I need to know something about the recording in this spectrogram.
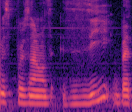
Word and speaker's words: Sze: last name is present Z but it's written as Z right correct Z ok so it could have been just the letter Z exactly it's pronounced like the letter Z okay so Lisa is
